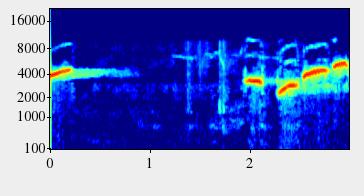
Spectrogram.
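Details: Female oriental magpie-robin in breeding condition calling to a male: one high whistled note, a pause of over a second, then a rapid run of four sweet whistles that dip and rise in pitch.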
